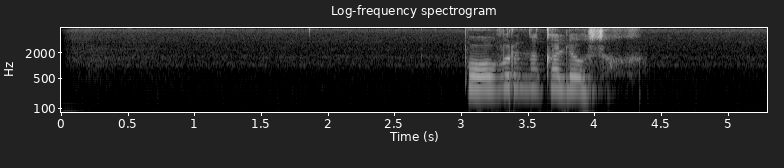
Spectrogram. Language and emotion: Russian, neutral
